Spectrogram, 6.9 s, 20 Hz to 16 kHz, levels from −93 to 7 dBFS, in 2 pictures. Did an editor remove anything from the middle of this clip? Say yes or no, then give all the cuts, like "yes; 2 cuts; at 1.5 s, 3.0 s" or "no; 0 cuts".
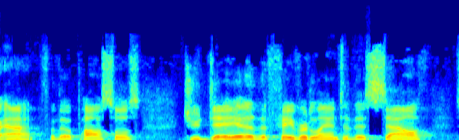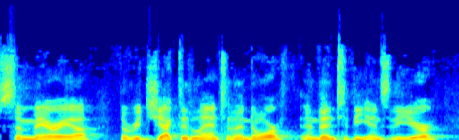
no; 0 cuts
